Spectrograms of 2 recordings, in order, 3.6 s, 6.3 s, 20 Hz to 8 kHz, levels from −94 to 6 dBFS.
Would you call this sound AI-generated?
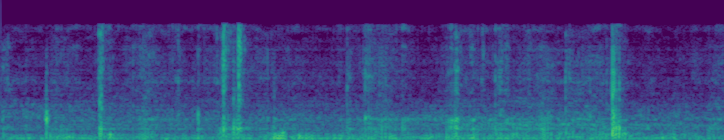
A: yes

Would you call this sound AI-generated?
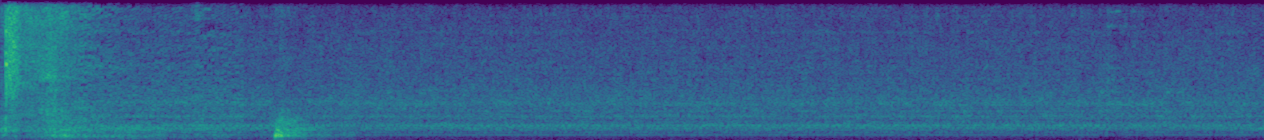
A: no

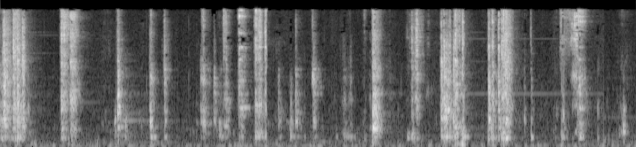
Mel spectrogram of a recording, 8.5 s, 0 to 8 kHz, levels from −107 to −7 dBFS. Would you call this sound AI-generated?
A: no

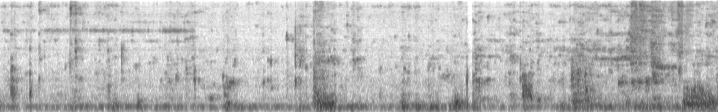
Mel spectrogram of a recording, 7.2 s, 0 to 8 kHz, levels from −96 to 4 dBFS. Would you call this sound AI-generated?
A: yes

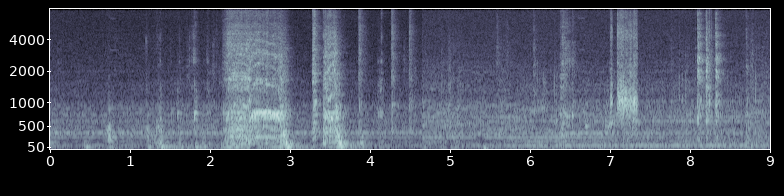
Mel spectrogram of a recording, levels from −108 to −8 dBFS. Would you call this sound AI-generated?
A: no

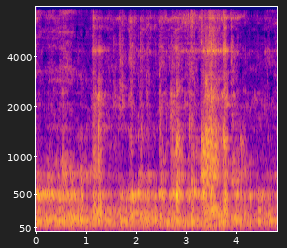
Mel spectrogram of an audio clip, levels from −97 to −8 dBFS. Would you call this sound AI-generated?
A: yes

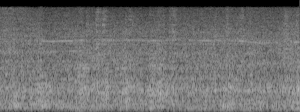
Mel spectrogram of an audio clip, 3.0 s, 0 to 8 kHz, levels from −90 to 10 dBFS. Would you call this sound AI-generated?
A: no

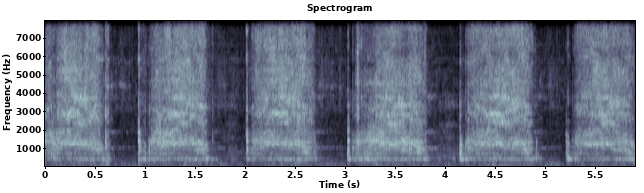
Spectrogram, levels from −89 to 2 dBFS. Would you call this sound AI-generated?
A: yes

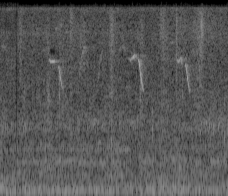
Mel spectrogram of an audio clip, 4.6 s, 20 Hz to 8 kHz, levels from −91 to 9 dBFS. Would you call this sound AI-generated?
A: no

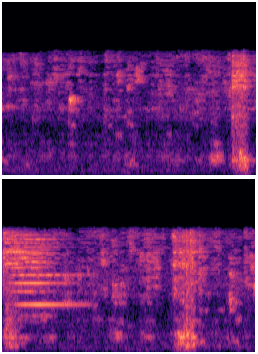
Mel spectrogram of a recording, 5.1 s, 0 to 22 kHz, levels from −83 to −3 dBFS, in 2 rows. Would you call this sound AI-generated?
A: no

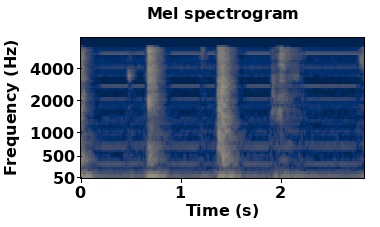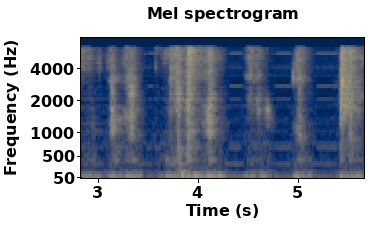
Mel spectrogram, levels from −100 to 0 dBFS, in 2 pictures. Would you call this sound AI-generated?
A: yes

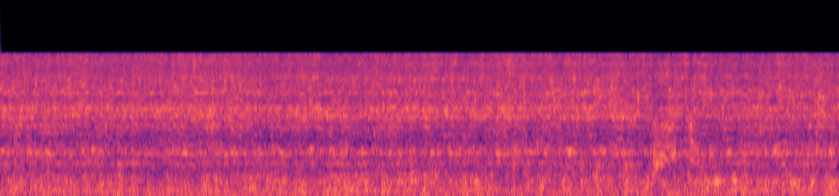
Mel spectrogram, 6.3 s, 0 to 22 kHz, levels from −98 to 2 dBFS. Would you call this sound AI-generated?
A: yes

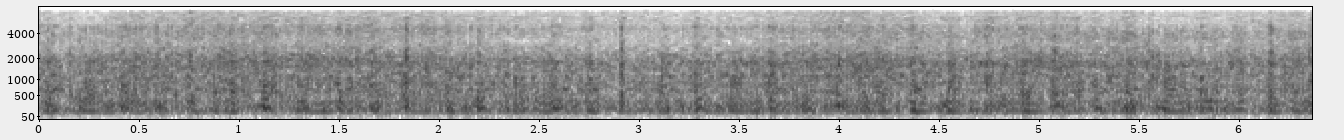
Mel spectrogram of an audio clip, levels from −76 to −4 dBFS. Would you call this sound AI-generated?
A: yes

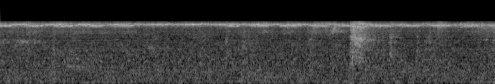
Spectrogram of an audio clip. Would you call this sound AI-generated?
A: yes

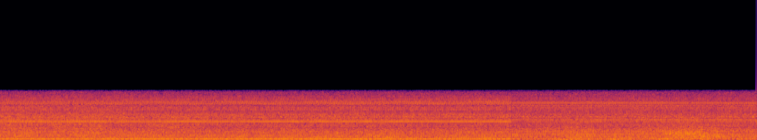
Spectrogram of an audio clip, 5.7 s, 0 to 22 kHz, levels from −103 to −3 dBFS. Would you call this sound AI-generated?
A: no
